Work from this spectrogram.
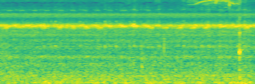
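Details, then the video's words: Crickets chirping outdoors along a footpath just after rain has stopped; a steady high-pitched trill runs unbroken throughout, with faint background noise. "झींगुरों की आवाज़ सुनाई दे रही है।"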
